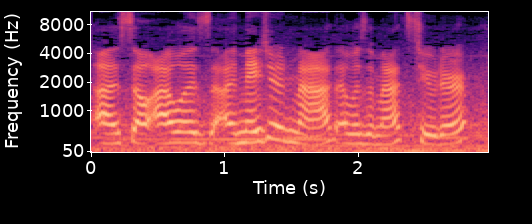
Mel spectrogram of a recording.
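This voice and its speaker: A woman speaks with a Vietnamese accent at a high pitch, her pitch varying in an ordinary way. Noticeable background noise and audible room echo surround her. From Vietnam, moved to the US at twelve. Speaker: pilot and flight instructor. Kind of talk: interview testimony. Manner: casual with many fillers.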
